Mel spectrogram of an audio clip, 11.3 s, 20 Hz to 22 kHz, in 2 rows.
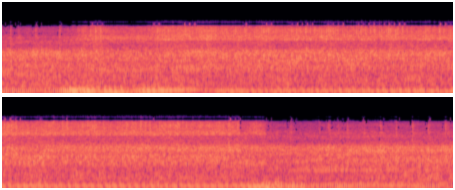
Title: H22 engine knock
